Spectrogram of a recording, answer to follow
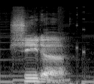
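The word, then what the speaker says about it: Caeda: Sheeta, even though it's spelled with a C, and anyway.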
